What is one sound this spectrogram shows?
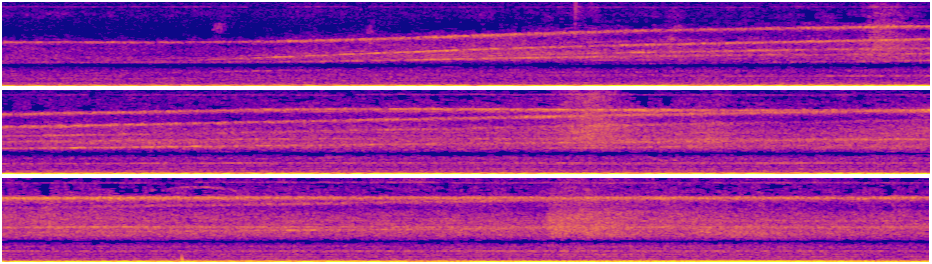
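A locomotive horn blows loudly.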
